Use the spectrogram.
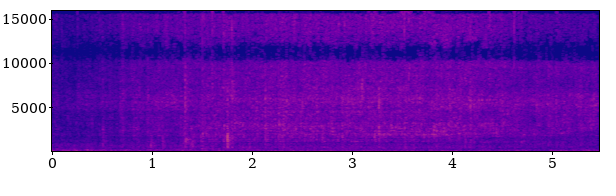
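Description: Fennel seeds and curry leaves frying in hot oil for a vegetable curry, a loud continuous hissing sizzle with faint crackles, steady throughout and with no talking.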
